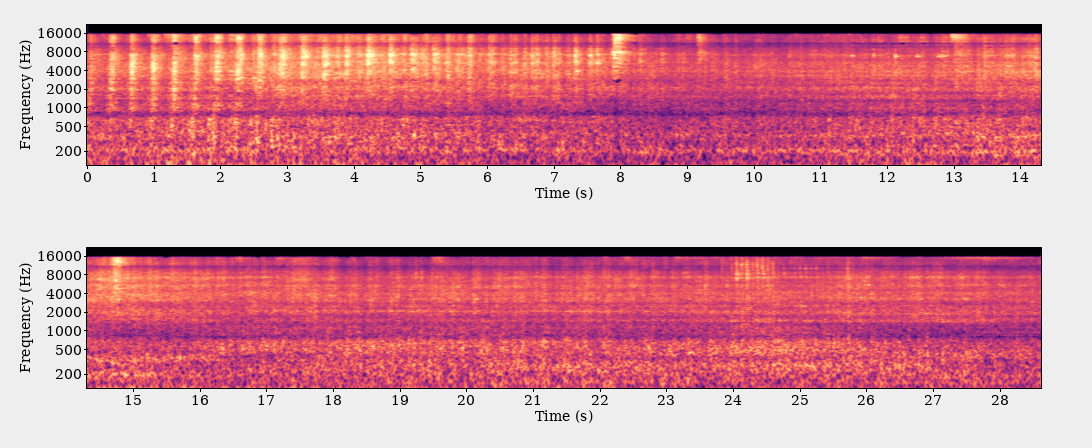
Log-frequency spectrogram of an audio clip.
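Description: Freight cars of a CSX manifest train rolling past close by: a steady, heavy rumble with a regular clickety-clack of steel wheels over the rail joints, most distinct in the first third.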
